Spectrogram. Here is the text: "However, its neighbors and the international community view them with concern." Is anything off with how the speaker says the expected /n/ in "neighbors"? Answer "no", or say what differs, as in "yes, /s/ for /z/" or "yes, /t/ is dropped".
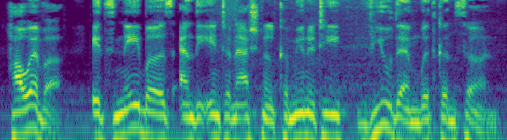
no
